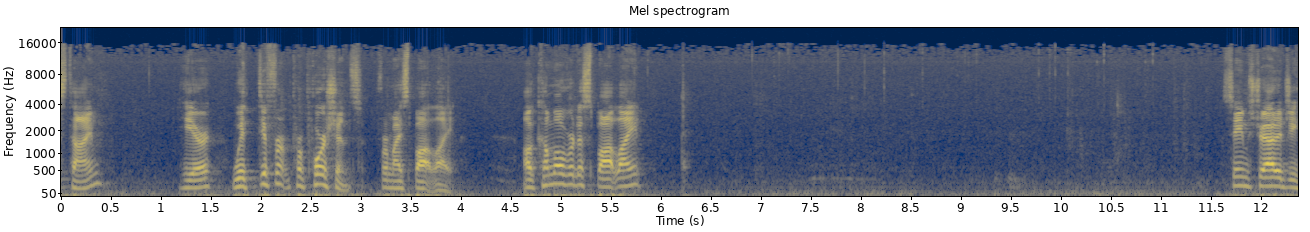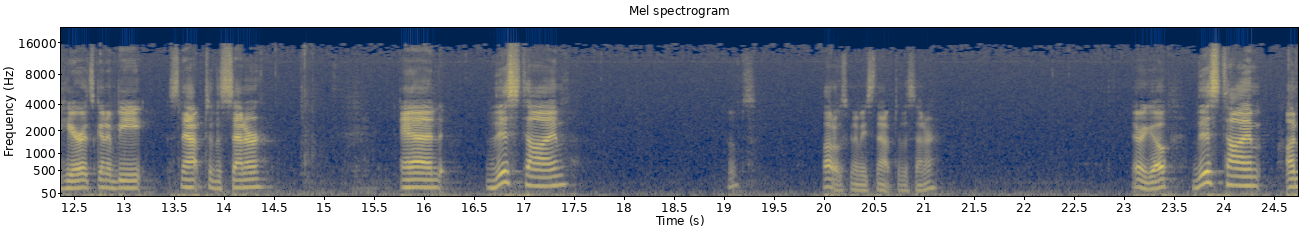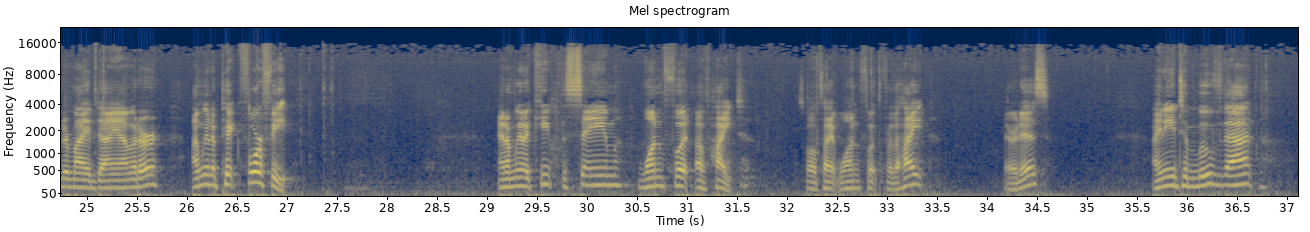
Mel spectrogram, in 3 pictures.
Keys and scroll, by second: 25.0 Return, 32.8 Return, 36.8 Return.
